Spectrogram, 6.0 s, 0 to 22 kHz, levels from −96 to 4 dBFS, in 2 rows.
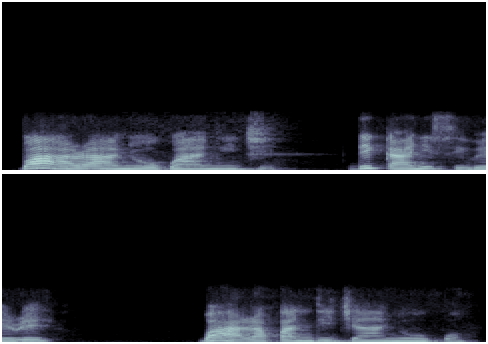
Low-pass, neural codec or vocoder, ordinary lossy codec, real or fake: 7.2 kHz; vocoder, 22.05 kHz, 80 mel bands, WaveNeXt; Opus, 24 kbps; fake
